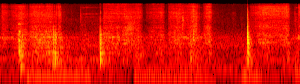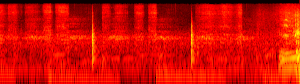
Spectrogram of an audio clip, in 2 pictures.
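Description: Chalk scraping across a blackboard as shapes are drawn, with a sharp tap every second or so where the chalk strikes the board at the start of a stroke.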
